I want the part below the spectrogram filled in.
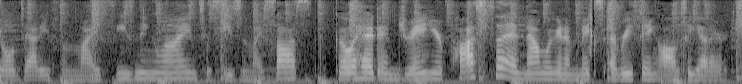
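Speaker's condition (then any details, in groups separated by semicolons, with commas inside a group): No condition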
